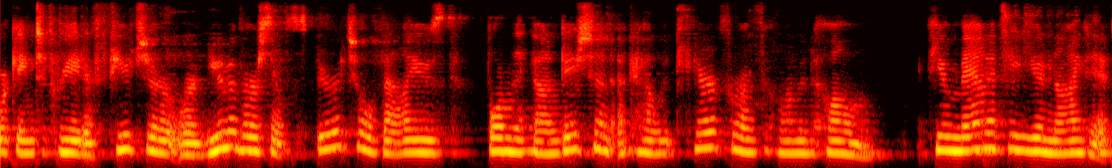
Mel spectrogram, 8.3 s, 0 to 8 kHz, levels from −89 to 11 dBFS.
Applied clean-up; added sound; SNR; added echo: neural mask model DeepFilterNet 3.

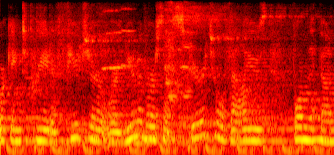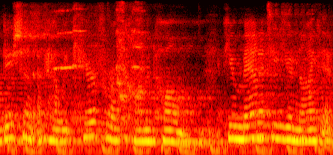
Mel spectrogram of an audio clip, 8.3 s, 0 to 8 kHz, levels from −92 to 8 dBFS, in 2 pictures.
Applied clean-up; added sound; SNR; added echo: none; Door; 13 dB; reverberation time 2.5 s.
